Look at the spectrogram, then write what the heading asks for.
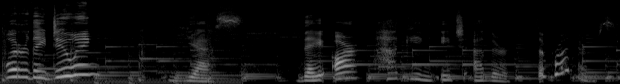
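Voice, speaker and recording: A woman's voice: sits high, wildly swooping pitch, slow pace, over music. A woman hosting an interactive read-aloud for young children, exaggerated and questioning as she addresses listeners directly. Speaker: children's storytime host.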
